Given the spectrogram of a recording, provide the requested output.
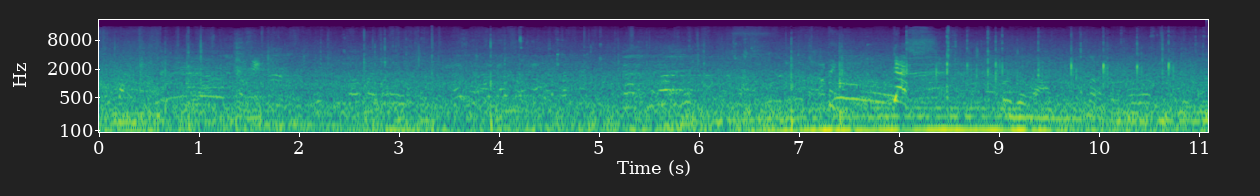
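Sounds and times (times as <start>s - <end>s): players shouting: 0.5s - 11.0s.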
